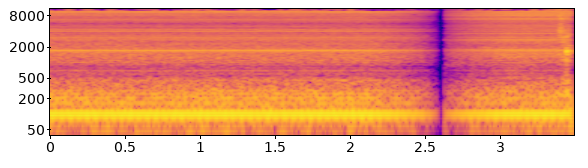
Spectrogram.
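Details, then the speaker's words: Circa-1963 Ferranti MPT1089 mains/battery radio with added built-in mains supply: steady low hum with buzzy rattle from the mains transformer's loose old laminations, transformer otherwise working, unloaded at about 16 V. "well the transformer works but my goodness don't the old laminations rattle i don't know if you can hear"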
